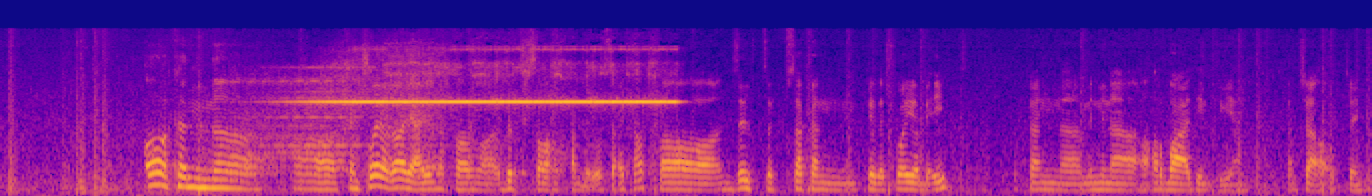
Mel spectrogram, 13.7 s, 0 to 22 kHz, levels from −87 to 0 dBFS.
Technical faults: comfort noise in place of the background; feedback howl

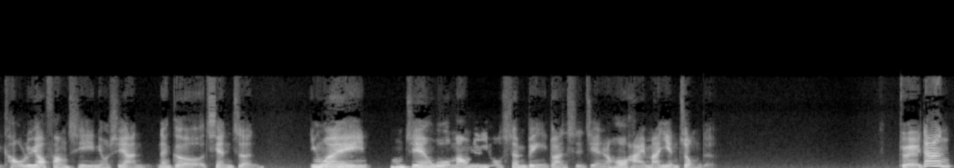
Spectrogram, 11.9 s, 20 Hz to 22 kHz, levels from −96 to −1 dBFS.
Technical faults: lost LE Audio frames; other side's voice leaking through; speech suppressed in double talk

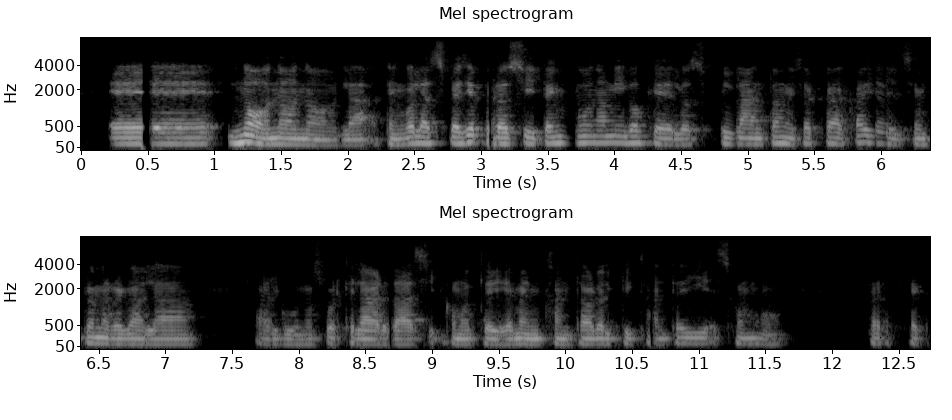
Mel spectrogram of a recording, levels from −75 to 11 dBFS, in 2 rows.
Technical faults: lost AMR speech frames

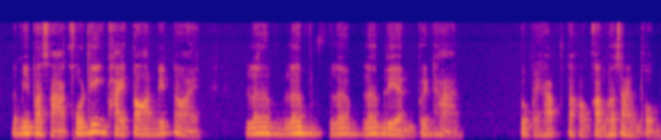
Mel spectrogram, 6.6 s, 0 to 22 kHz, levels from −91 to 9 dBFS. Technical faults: none

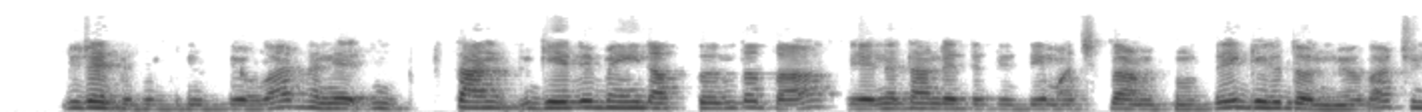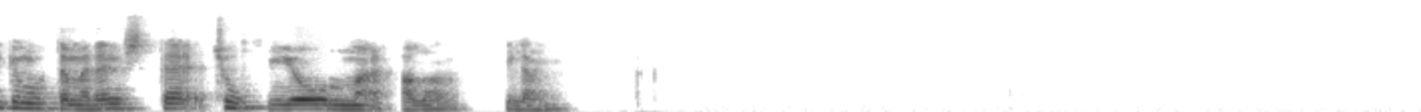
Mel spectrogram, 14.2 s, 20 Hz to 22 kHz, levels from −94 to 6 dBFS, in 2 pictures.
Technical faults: broken MP3 bit reservoir

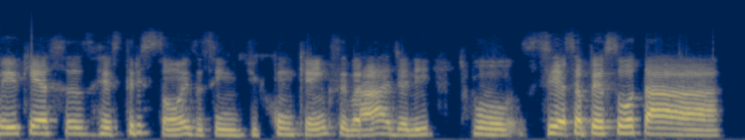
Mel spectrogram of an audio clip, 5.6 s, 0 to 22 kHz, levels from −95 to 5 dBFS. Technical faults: damaged data in a compressed stream

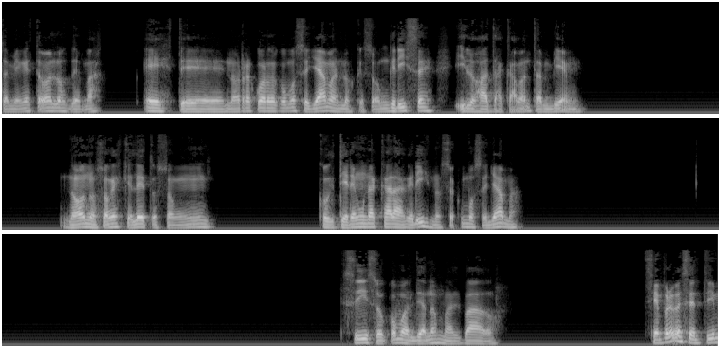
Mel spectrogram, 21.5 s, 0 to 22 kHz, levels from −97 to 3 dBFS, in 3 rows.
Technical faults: mains hum

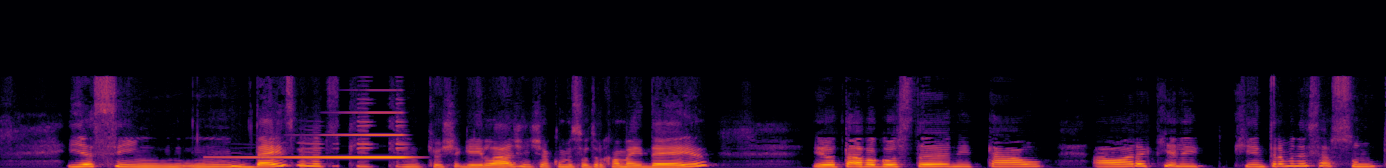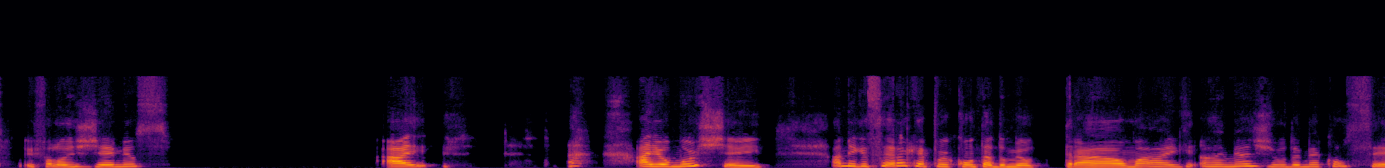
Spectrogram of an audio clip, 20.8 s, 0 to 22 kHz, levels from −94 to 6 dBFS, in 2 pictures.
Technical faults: loudspeaker feedback squeal; adaptive stream at a lower bitrate

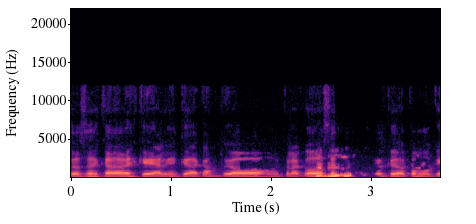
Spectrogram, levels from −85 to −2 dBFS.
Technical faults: speech suppressed in double talk; echo leak

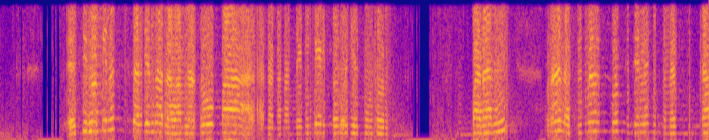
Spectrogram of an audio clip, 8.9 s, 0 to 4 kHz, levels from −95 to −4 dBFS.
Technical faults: mu-law and A-law mixed up

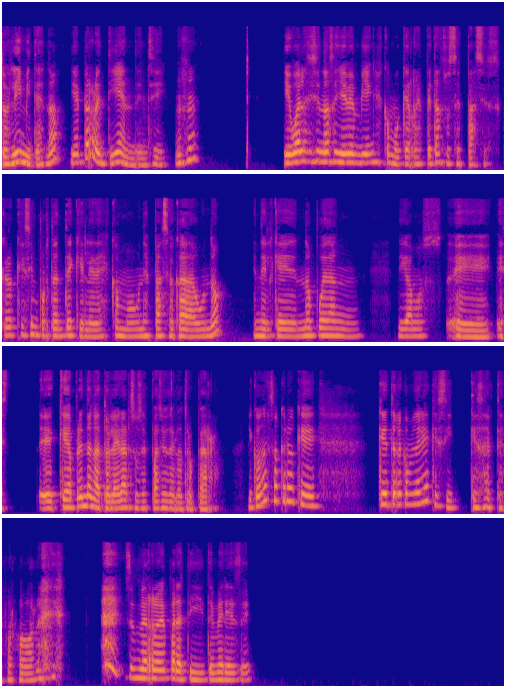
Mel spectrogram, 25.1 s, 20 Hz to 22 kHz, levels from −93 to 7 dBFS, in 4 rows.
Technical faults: none

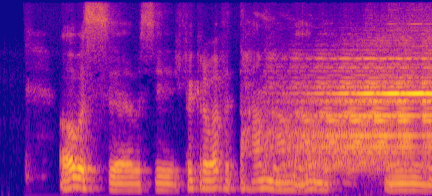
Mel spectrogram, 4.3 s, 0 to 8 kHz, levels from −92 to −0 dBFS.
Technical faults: feedback howl

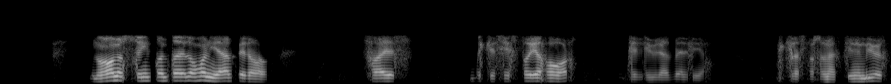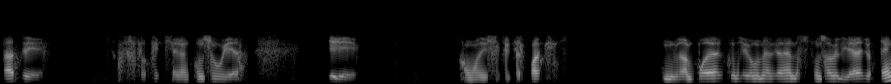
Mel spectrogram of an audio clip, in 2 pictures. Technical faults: LPC-10 vocoder

